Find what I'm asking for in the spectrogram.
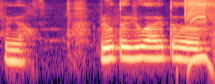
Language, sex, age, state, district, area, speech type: Sindhi, female, 30-45, Gujarat, Kutch, urban, spontaneous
